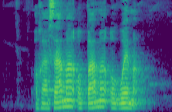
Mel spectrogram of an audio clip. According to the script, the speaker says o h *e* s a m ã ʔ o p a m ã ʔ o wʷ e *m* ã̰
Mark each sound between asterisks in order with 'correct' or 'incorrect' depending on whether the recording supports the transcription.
incorrect, correct

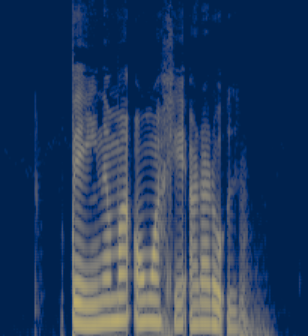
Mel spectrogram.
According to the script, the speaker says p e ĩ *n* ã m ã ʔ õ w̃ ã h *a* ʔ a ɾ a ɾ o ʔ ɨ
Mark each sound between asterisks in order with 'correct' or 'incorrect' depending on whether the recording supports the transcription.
correct, incorrect

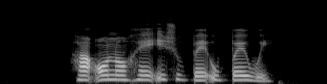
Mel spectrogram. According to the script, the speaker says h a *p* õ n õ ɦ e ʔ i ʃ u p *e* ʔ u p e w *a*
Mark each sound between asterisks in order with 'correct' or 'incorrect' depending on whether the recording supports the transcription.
incorrect, correct, incorrect

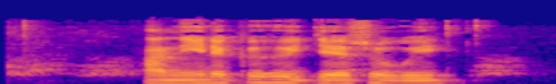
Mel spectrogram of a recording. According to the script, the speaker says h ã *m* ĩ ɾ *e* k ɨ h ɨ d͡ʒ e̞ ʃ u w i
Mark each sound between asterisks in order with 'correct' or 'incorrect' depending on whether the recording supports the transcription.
incorrect, correct

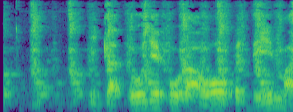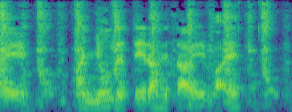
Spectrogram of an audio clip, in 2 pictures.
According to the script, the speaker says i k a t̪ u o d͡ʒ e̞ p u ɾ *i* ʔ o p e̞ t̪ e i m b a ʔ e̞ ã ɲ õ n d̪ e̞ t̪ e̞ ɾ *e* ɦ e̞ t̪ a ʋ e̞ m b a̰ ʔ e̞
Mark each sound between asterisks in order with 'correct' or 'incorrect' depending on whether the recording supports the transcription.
incorrect, incorrect

